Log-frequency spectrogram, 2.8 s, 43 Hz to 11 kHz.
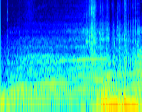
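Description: BMW X6 M launching hard uphill, its engine building from a low rumble into a loud, rising roar as it accelerates, with brief scrabbling as the tyres struggle for traction.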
